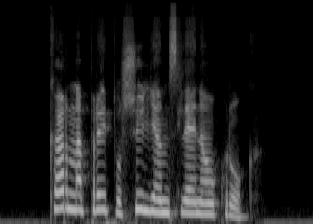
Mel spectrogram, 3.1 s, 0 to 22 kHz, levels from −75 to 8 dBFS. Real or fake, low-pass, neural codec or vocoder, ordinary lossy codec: fake; 19.8 kHz; autoencoder, 48 kHz, 32 numbers a frame, DAC-VAE, trained on Japanese speech; Opus, 16 kbps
